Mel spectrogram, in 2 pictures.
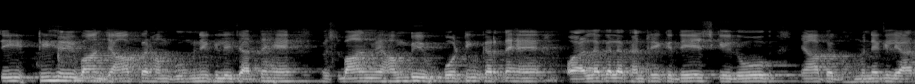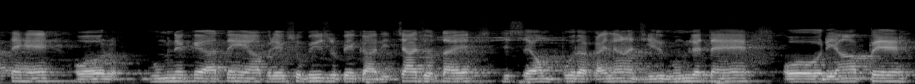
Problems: echo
